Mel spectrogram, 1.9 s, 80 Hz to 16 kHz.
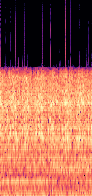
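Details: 1983 Chevy Suburban Silverado 6.2 diesel, glow plugs used before start, new air filter, hood open: even, steady diesel clatter at idle with constant tone and no misses or knocks; idling healthily.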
